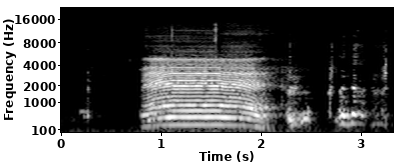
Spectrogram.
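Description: A person imitates a goat with one long, wavering bleat, followed by brief bits of talk.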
